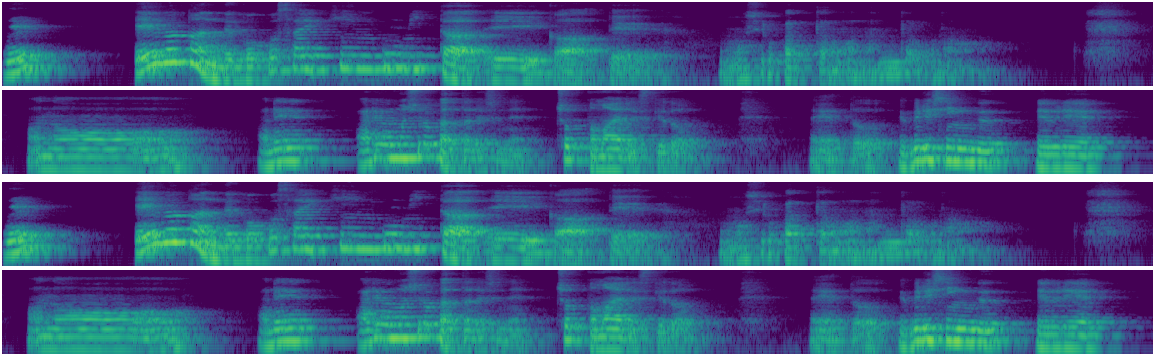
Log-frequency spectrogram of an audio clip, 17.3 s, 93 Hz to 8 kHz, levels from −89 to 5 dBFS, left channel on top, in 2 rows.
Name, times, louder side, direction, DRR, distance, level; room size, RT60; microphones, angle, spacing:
voice 1, 1.0-5.0 5.4-7.4 8.1-8.4 8.8-10.0 10.6-10.9 11.3-13.8 14.7-16.8, equal, 10° left, -1 dB, 0.4 m, -28 dB
5.7 x 2.1 x 3.6 m, 0.69 s
head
